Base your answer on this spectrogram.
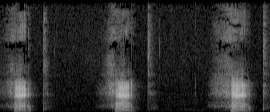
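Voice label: "Hat", English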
